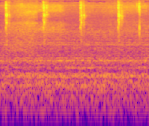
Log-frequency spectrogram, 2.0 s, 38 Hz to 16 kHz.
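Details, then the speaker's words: 12 V heater with a bodged 24 V dosing pump, still in its lighting stage and not yet in full run: crisp ticks about twice a second over a steady low hum as the pump pulses. Normal operation. "pump is pumping heater's heating so this is it's still in its lighting stage it's not going into actual full run yet"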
